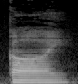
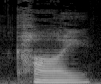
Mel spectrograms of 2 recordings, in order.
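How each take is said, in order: First: The first consonant has no puff of air. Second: The first consonant has a puff of air. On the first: The speaker calls it right. "It's an unaspirated C" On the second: The speaker calls it wrong. "It's not kai"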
